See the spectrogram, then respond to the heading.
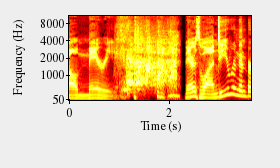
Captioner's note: laughing sound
